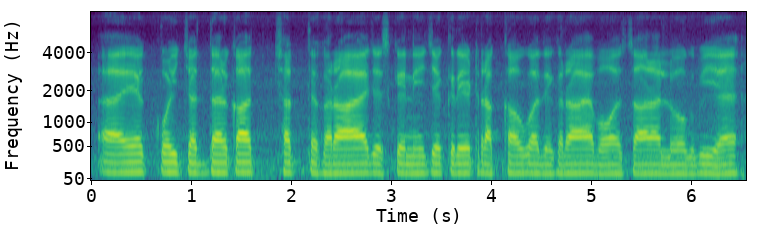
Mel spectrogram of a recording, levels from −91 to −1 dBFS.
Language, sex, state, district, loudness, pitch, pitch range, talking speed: Hindi, male, Uttar Pradesh, Lalitpur, -18 LUFS, 115 Hz, 110-120 Hz, 200 wpm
